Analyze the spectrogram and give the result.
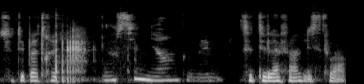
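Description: A woman's medium-pitched voice in a flat monotone. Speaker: pop singer. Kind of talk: interview. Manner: halting, many hesitations.

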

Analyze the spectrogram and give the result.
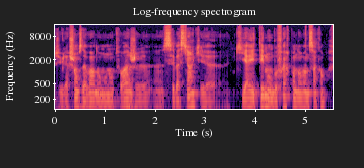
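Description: A man with a fairly low pitch speaks at a moderate pace in an unremarkable speaking voice, his intonation fairly even. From France, Normandy (Rouen). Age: 30s. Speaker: restaurant manager. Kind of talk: interview.

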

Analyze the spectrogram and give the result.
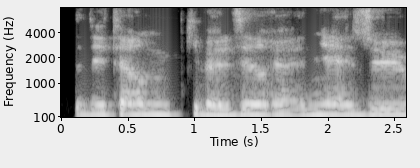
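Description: A man's somewhat breathy, fairly high voice at a fairly slow pace. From Canada, northwestern New Brunswick (Acadian French). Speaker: LGBTQ school outreach speaker. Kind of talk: interview testimony. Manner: hesitant, with many repetitions.

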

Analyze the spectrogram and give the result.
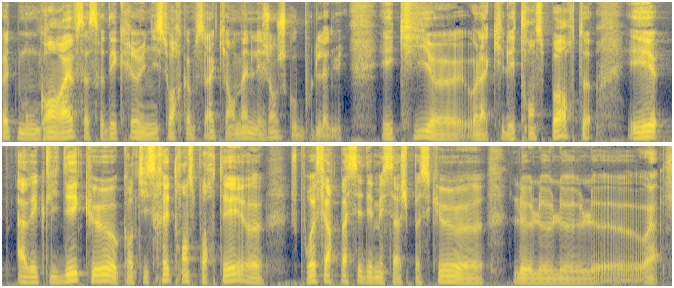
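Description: With ordinary pitch variation, this man keeps his delivery at a moderate pace. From southern France, Nice. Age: 40s. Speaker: writer and NGO president. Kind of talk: interview conversation. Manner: hesitant, many repetitions and fillers.

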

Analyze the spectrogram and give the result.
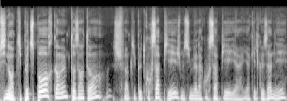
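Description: Somewhat breathy and dark, mellow in tone, the voice rushes at a very fast pace with lively intonation, captured dry and close with no echo on a very clean recording with a silent background. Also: man, medium pitch for a man. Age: 50s. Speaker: bank executive. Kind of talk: interview. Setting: studio. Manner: halting.

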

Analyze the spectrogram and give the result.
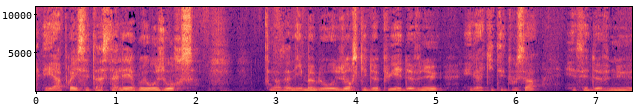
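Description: A man talks at a fairly slow pace and medium pitch with ordinary pitch variation. His tone is dark and mellow, somewhat breathy. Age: 70s. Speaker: metalwork craftsman for fashion houses. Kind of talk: interview storytelling. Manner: halting, many repetitions.

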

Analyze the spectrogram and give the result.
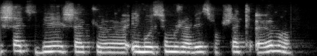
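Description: A woman's fairly high, monotone voice with flat intonation at a moderate pace. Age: 20s.

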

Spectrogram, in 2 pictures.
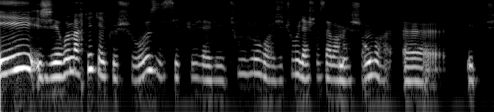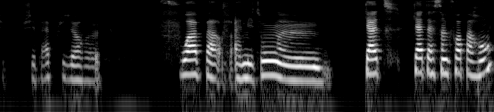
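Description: A woman with a medium pitch speaks at a fairly slow pace with ordinary pitch variation and big swings in loudness. The recording is very clean, the background silent. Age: 20s. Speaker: podcast guest. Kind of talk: interview. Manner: halting.

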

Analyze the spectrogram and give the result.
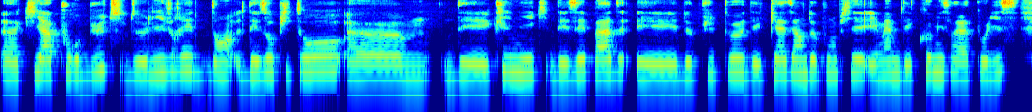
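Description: A woman speaks at a very slow pace with hardly any pauses, her voice fairly high in pitch. Her tone is dark and mellow, with ordinary pitch variation. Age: 30s. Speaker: film and photo advertising producer. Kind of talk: interview.

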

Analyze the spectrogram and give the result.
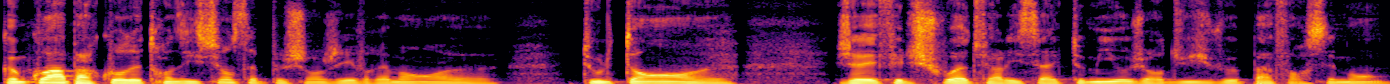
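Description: A man speaks at a fairly quick pace in a monotone, flat intonation. The recording is very clean, with a silent background. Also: medium pitch for a man. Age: 30s. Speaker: patient sharing surgery experience. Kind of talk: testimony.

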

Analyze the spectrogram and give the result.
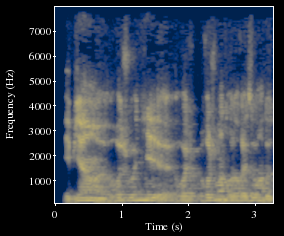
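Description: Very slow and fairly low-pitched, a man speaks with fairly even intonation. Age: 40s. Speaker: real estate agent. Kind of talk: interview. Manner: hesitant, many fillers.

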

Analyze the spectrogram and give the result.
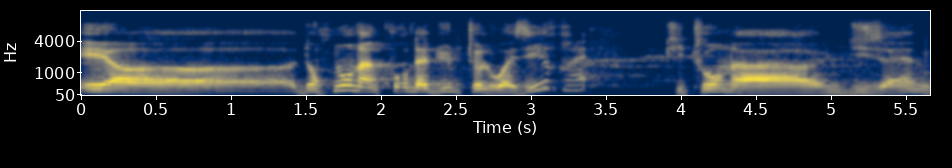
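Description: A man at a very slow pace, with a fairly high pitch and ordinary pitch variation. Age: 50s. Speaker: judo coach and website founder. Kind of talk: interview. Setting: in a dojo. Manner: halting.

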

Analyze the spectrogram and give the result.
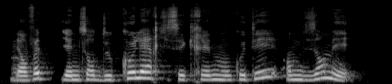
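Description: Ordinary pitch variation runs through speech with a dark, mellow tone. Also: woman. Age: 20s. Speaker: podcast guest sharing her life story. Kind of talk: personal testimony.

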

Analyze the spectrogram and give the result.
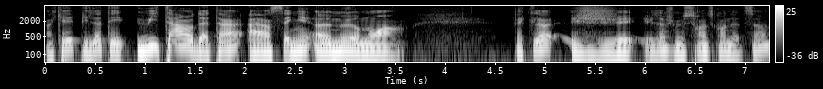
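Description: In a Beauce Quebec accent, a man speaks very slowly at a fairly high pitch, with very wide pitch swings. The recording is very clean, dry and close, with a silent background and no echo. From Quebec, Beauce (Saint-Prosper). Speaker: real estate investor and educator. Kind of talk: casual interview chat.

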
